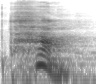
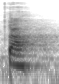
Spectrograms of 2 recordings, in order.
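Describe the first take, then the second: First: The consonant is released with a strong puff of air. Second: The consonant is tight and tense, with no air. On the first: "aspirated form ni ta" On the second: "double consonant o tense sound"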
